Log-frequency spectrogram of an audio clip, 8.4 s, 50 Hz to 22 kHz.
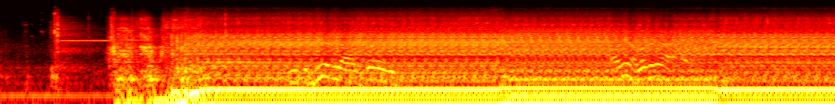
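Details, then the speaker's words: Circa-2000 Gehl CTL60 compact track loader diesel: heavy strained drone shifting as controls move because third-function auxiliary hydraulics stay on and deadhead; cause unknown, electronic joystick control or physical fault suspected. "I don't know for some reason the uh the third function Hydraulics are just they're staying on"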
